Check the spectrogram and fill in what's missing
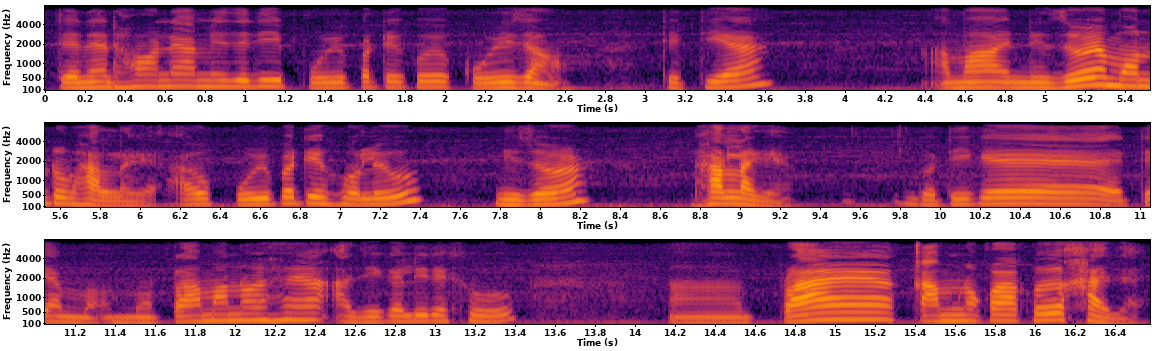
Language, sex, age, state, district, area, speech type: Assamese, female, 60+, Assam, Dhemaji, rural, spontaneous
